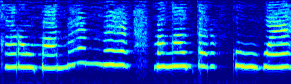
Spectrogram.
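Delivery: put-on scared, very high, trembling, quavering girl voice. Narrator reading the fairy tale voices the girl answering the wolf, trembling voice. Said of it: "Dengan suaranya yang gemetar".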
